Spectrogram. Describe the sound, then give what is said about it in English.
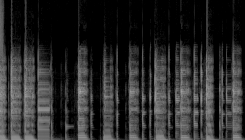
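Bright, twangy country-style guitar picking: a bouncy run of short, sharply plucked notes with a nasal, snappy tone, played loud and alone, with brief gaps between phrases; the twang is produced by the way the guitar is plucked. “and you're producing that twang by the way you're plucking the guitar, maybe the way you've dialed in the different tone wheels and timbres of the instrument.”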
